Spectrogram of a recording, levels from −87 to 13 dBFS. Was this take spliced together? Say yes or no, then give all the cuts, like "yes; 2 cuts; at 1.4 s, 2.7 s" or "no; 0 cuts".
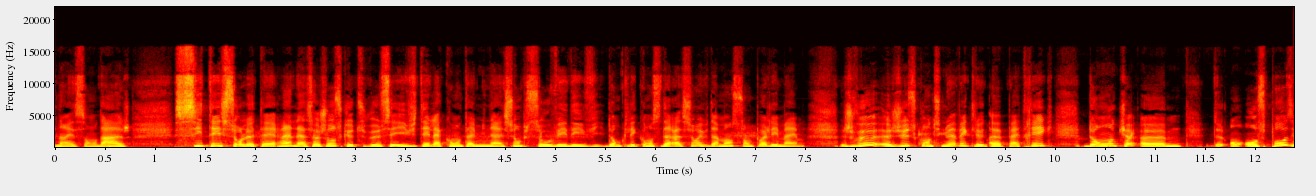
yes; 1 cut; at 9.3 s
